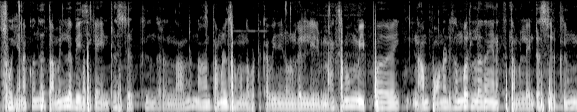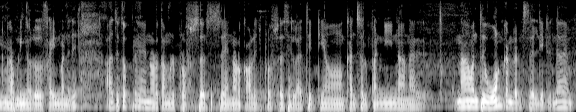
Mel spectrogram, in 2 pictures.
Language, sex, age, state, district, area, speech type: Tamil, male, 18-30, Tamil Nadu, Namakkal, rural, spontaneous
